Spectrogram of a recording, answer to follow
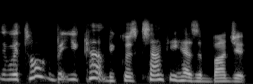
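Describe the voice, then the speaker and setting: An Australian-raised man talking football in a lively panel chat, emphatic and animated. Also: high voice, quick pace, no echo, rough recording. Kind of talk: casual sports chat.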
